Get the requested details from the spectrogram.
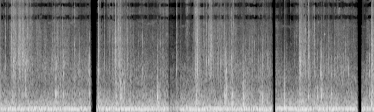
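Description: Solid blue-coated gym chalk blocks are broken and crumbled by bare fingers, exposing the white inside as powder falls. A dense, nearly continuous run of crunching and crackling snaps sits over a heavy low rumble, broken by a few brief silent gaps.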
